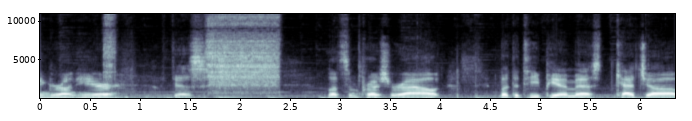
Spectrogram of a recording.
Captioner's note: tire hisses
